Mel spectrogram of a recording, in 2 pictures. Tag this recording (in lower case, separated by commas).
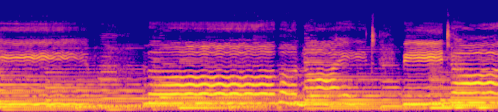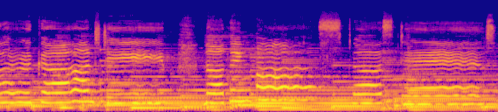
music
